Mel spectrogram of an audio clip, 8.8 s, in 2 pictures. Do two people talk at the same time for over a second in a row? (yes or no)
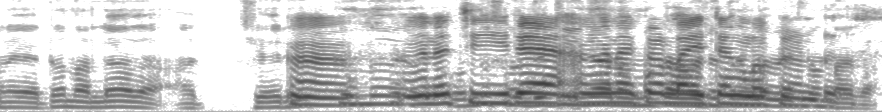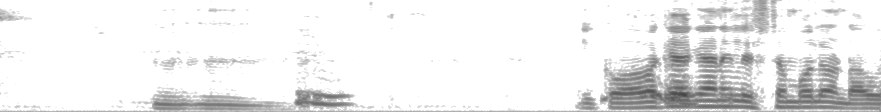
yes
